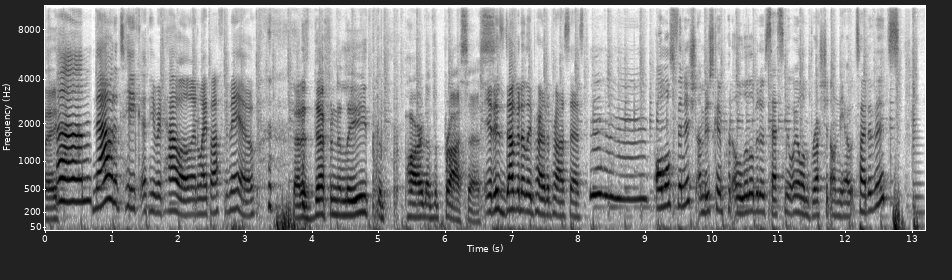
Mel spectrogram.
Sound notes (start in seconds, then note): 8.1 humming again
